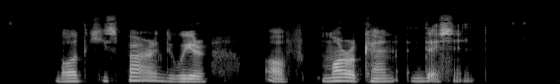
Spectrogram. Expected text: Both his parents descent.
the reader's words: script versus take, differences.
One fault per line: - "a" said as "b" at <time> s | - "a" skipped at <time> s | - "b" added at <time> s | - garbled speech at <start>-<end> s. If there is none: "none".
- "were of Moroccan" added at 1.7 s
